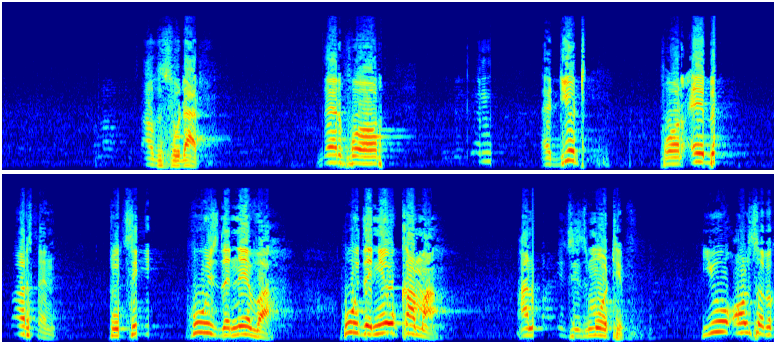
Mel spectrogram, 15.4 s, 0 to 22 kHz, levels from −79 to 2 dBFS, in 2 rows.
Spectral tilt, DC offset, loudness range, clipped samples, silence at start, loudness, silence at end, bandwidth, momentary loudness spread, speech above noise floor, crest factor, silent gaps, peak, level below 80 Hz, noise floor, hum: -4 dB/octave; under 0.1%; 6 LU; under 0.1%; 1.4 s; -15 LUFS; 0 s; 15.5 kHz; 17 LU; 45 dB; 14 dB; none; -4 dBFS; -66 dBFS; -59 dBFS; none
